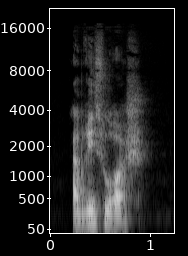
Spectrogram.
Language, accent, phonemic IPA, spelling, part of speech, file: French, France, /a.bʁi.su.ʁɔʃ/, abri-sous-roche, noun, LL-Q150 (fra)-abri-sous-roche.wav
- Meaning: rock shelter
